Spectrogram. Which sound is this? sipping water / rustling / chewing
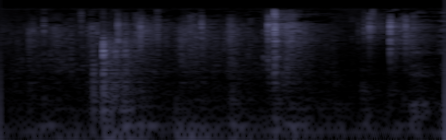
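rustling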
